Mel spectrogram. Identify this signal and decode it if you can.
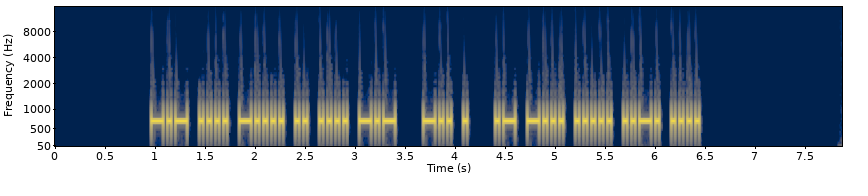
Morse code, heard as a keyed tone, about 30 wpm, 700 Hz. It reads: KH6IHK DE AB5FH
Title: USA Callsign DE Callsign 30wpm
